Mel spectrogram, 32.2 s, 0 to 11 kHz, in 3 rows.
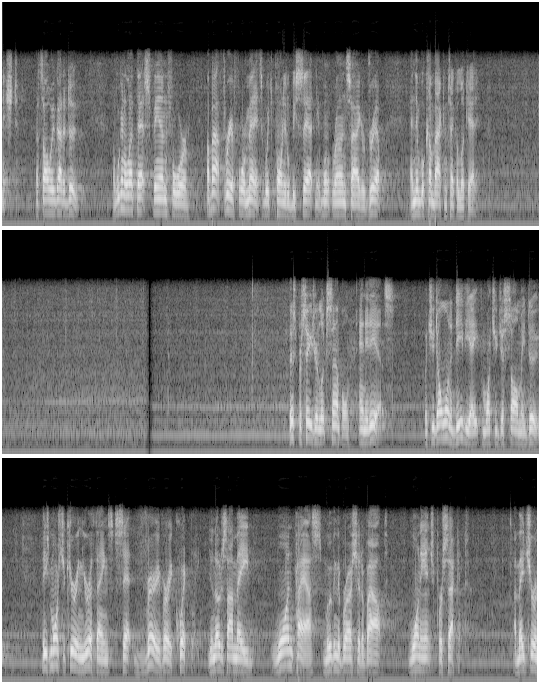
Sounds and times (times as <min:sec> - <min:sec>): Speech: 0:00.0 - 0:01.6, 0:02.2 - 0:09.6, 0:16.5 - 0:18.6, 0:19.2 - 0:21.6, 0:22.3 - 0:30.9, 0:31.7 - 0:32.1.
